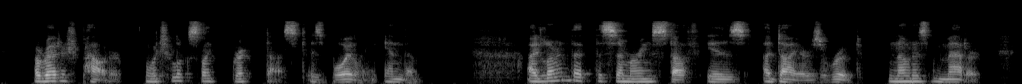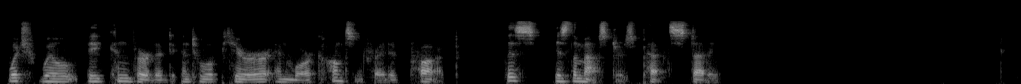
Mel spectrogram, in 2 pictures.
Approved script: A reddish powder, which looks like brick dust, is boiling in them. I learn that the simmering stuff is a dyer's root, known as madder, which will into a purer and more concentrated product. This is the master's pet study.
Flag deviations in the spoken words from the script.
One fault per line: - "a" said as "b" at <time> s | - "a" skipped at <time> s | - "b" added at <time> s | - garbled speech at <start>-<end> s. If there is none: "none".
- "be converted" added at 11.1 s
